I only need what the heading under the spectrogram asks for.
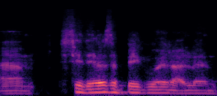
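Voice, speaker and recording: The speaker uses a moderate pace and ordinary pitch variation in a South African accent. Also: man. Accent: South African Afrikaans English. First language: Afrikaans. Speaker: religious study group leader. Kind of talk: casual chat. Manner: halting.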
